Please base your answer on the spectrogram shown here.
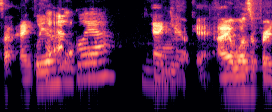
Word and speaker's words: Anglia: I don't know how to pronounce that. Anglia. Anglia.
